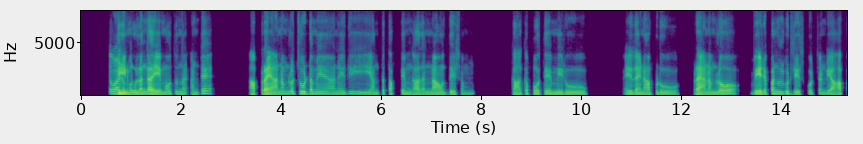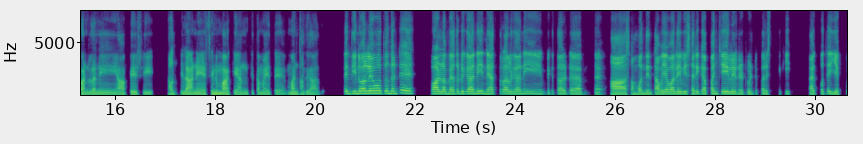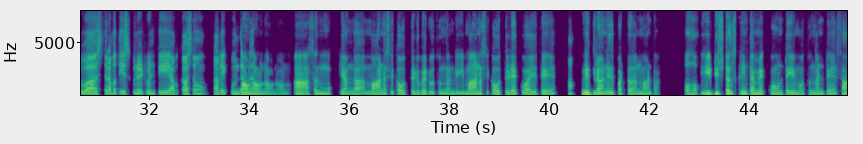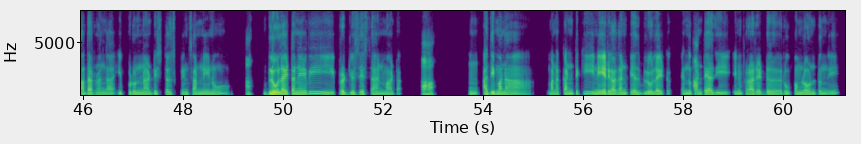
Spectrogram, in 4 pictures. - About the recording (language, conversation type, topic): Telugu, podcast, దృష్టి నిలబెట్టుకోవడానికి మీరు మీ ఫోన్ వినియోగాన్ని ఎలా నియంత్రిస్తారు?
- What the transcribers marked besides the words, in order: other background noise; in English: "డిజిటల్ స్క్రీన్ టైమ్"; tapping; in English: "డిజిటల్ స్క్రీన్స్"; in English: "బ్లూ లైట్"; in English: "ప్రొడ్యూస్"; in English: "బ్లూ లైట్"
